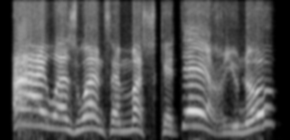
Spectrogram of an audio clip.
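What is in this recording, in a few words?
French male, voice; Pirates Of The Caribbean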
